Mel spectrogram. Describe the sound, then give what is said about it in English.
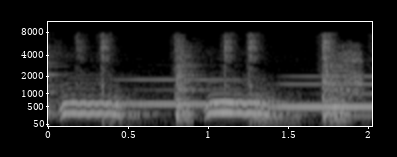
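Owl hooting: a few sustained, low, steady hoots with a soft, breathy quality, repeating in an even rhythm with no voices. “Owl.”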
